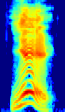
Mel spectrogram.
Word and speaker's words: ㅒ: and we had a we also have ye this one has the exact same sound as yey which we just did but looks a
